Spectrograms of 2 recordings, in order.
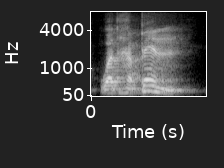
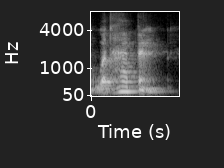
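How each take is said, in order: First: Happened wrongly stressed on the last syllable, hap-PENED; misplaced stress. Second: Happened stressed on HAP, falling after; stress on first syllable. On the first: Teacher shows students what we don't say, second-syllable stress on happened. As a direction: push the weight onto the end of happened. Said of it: "no decimos". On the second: Teacher shows how we say it, first-syllable stress on happened. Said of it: "Por cuando decimos". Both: Shown as a demonstration.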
